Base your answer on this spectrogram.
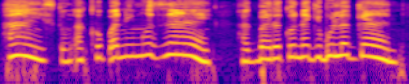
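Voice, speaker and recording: A man's voice: very high-pitched, a little slow, dry recording. A man with a Cebuano accent playing a playful, teasing best friend in a student radio drama. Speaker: friend Bentong.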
